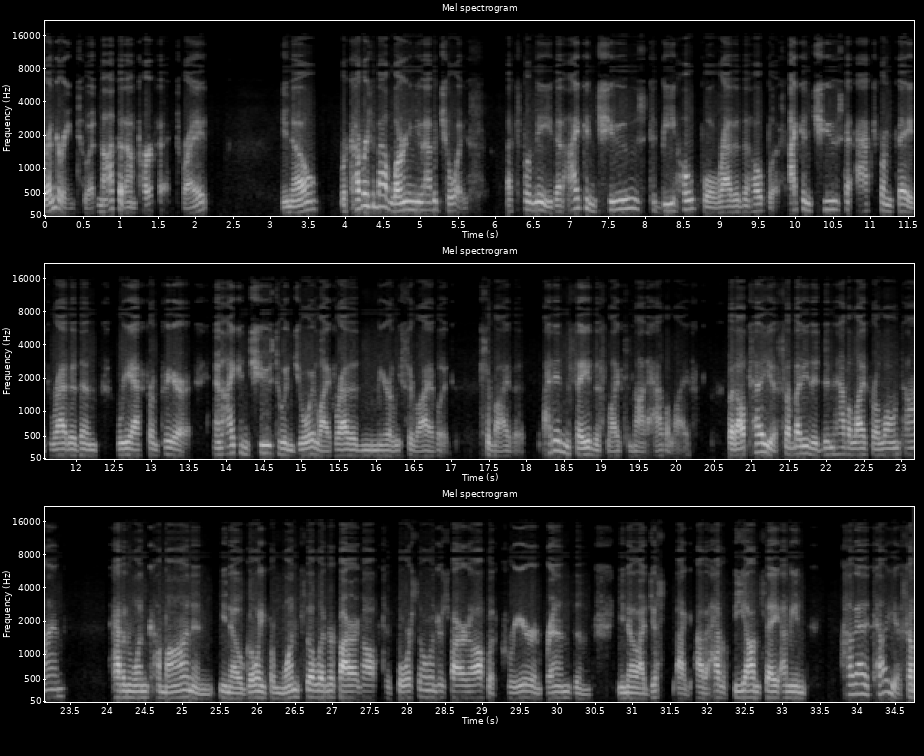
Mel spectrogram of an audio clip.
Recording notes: from the 100 Pounders Phone Meeting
